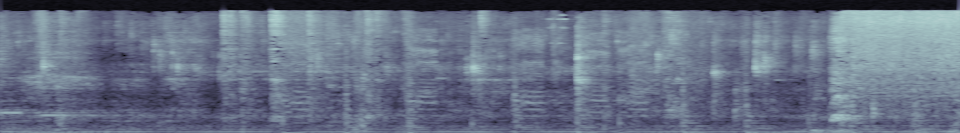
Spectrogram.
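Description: A spoon scrapes and taps against a pot.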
